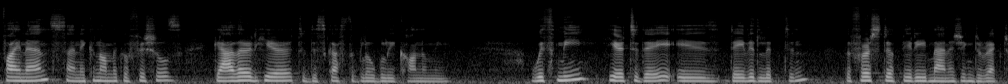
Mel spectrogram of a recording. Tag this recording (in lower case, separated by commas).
speech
